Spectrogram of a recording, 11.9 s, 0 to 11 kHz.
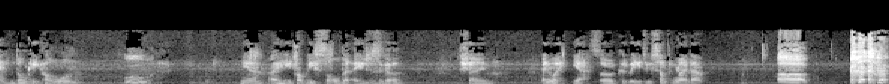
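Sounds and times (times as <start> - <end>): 
speech: 0.0 - 5.5, 6.1 - 10.9
harsh coughs after eating something spicy: 11.3 - 11.8.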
